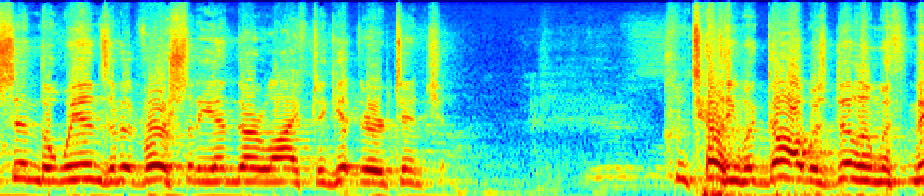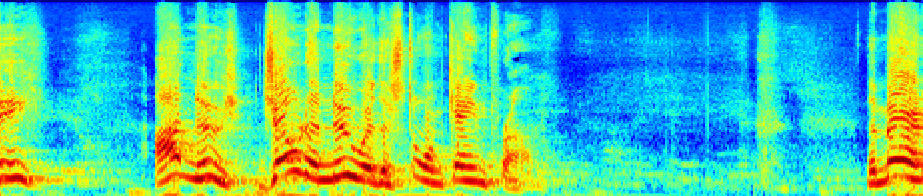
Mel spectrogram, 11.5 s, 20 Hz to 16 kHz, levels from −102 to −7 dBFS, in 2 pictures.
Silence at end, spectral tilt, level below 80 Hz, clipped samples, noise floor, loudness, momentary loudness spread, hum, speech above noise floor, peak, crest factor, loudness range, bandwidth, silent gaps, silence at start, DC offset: 0 s; -3.5 dB/octave; -38 dBFS; under 0.1%; -51 dBFS; -13 LUFS; 11 LU; none; 38 dB; -4 dBFS; 12 dB; 4 LU; 16 kHz; none; 0 s; under 0.1%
